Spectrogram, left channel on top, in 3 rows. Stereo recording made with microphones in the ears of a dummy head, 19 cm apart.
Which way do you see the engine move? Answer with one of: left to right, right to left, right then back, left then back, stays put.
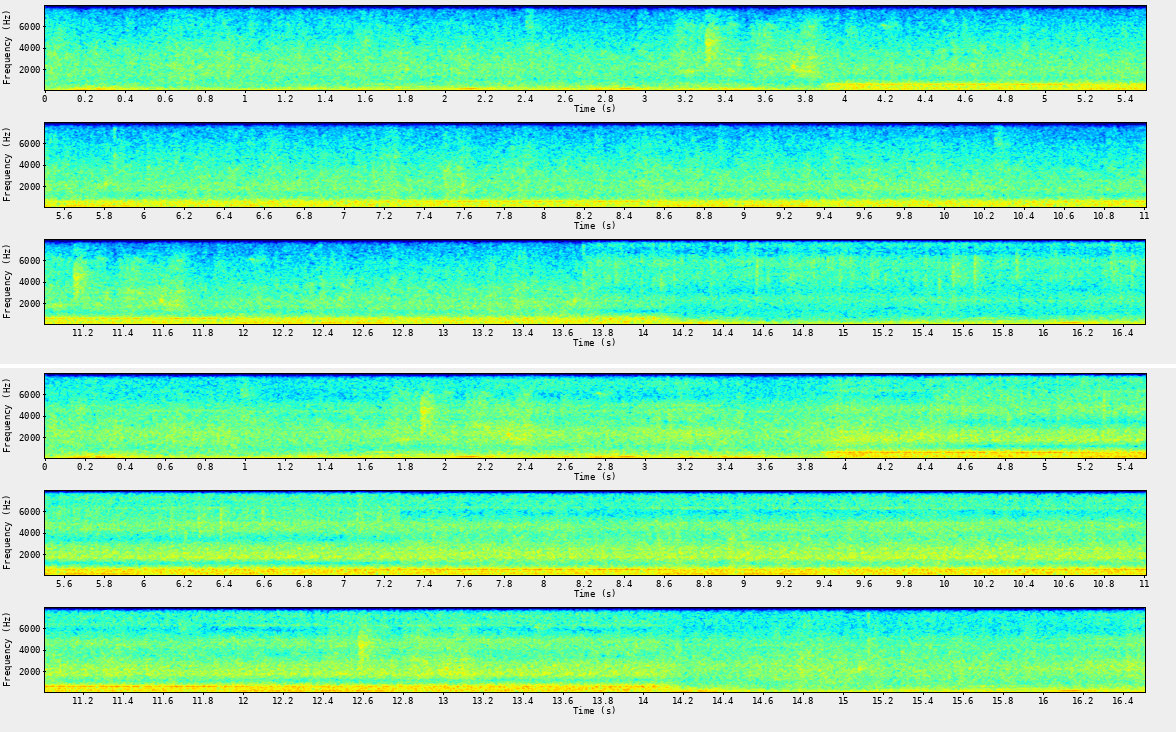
stays put.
